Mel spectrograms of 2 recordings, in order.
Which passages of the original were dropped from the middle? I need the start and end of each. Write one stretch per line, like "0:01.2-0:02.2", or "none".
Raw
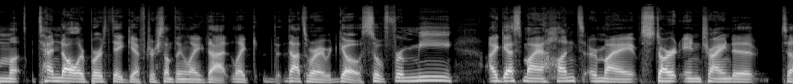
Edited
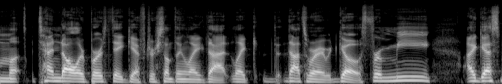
0:03.6-0:03.8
